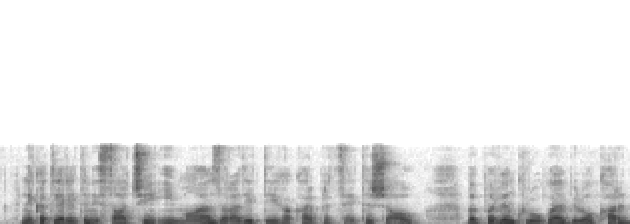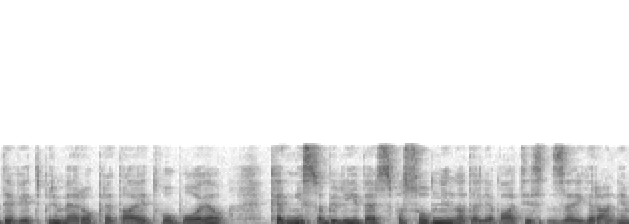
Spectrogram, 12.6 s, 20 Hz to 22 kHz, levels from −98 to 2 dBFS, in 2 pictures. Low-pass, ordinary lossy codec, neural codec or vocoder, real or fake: none; none; none; real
